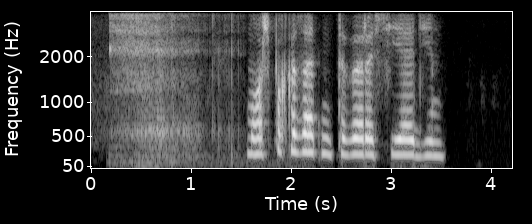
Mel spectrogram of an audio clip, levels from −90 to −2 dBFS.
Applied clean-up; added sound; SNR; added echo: none; Hiss; 15 dB; none.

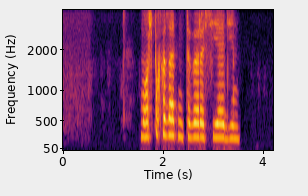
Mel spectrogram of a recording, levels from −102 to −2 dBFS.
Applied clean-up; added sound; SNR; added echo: none; none; none; none.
